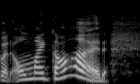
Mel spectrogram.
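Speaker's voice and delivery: choked-up emotional voice. Speaker recalling grieving kids after a funeral, getting emotional. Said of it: "now I'm getting emotional talking about this".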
